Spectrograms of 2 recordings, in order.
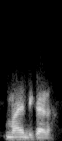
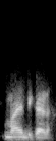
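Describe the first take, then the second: No difference in how they are said.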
